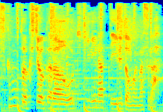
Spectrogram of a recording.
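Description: A man's voice: a little high, fast, over music, natural voice. A man playing a middle-aged civil servant boss in a comic radio drama, chatty, easily flustered and ingratiating. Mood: nervous, fawning.

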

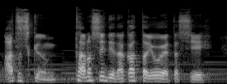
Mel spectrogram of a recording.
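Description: A woman with a Kansai accent voicing a kindly, soft-hearted middle-aged man who runs a small factory, in an amateur radio drama. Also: deep voice, expressive, fast, faint music behind. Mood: hesitant. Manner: gentle, humble, easily moved.

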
